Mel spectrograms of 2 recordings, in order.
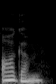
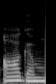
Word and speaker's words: Ogham: The middle GH is generally silent or softly pronounced, so it does not sound like a hard G. You will find that the word is typically spoken as one syllable.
